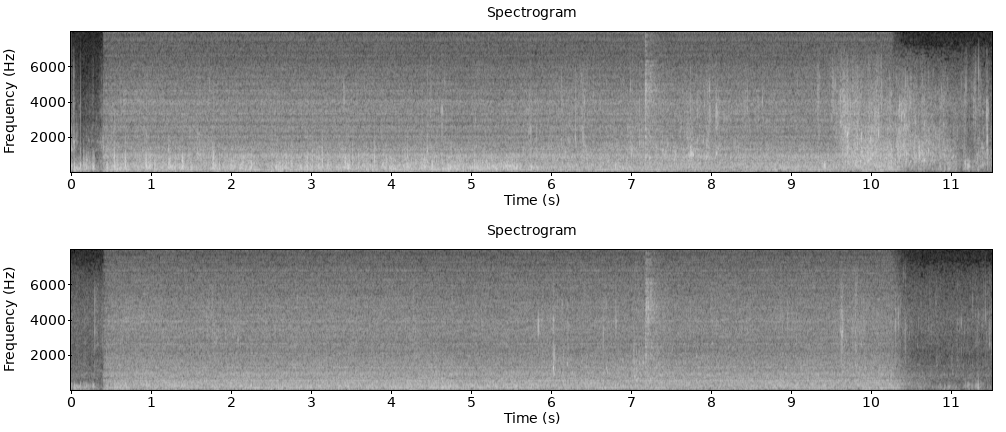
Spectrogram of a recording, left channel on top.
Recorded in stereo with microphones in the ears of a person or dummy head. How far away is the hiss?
About 1.3 m.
